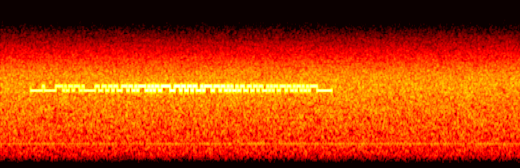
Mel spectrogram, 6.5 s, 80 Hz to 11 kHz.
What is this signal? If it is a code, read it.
RTTY (45.45 baud, 170 Hz shift), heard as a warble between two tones, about 1900 Hz centre, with radio static. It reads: IL EST LE FILS DE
